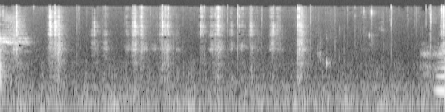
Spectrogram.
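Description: A dip pen nib scratches short writing strokes across a small, thin, flat paper letter sheet resting on a wooden table. The strokes come as quiet, bright, dry scratches in short bursts with brief pauses between them, and the scratching grows louder toward the end.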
